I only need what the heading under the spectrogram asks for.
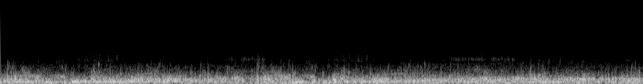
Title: Adobe GF stomach growling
